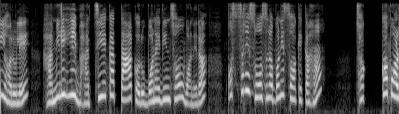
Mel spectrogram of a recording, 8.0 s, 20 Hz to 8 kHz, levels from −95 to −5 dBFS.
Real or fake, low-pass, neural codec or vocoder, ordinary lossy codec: real; 7.2 kHz; none; none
